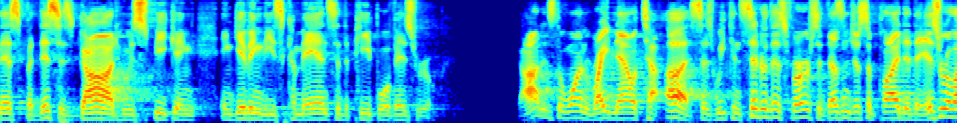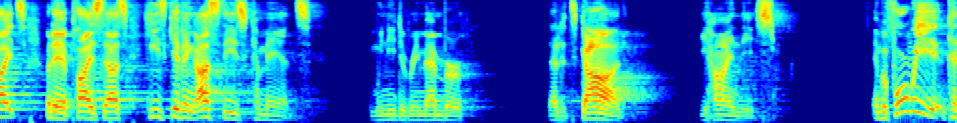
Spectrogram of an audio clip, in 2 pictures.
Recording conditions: large echoing room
